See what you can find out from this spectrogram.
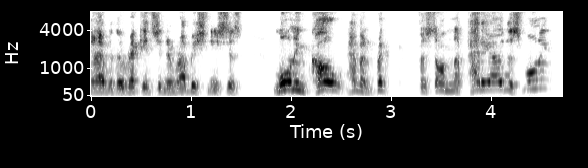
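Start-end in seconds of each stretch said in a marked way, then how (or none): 1.8-4.6 put-on cheerful teen greeting.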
